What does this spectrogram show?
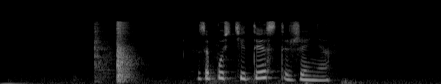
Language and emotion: Russian, neutral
